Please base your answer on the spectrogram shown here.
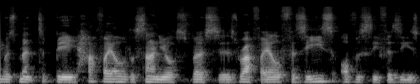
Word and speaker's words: dos Anjos: Now, Rafael dos Arias, is that how you pronounce it? Rafael Dos Anjos, I think. Dohanos. Yes.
